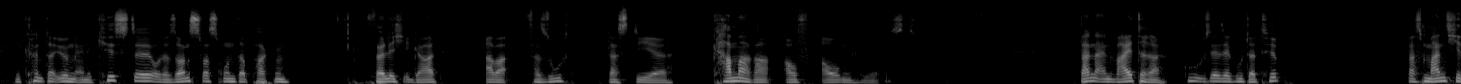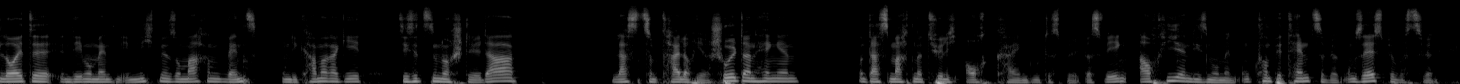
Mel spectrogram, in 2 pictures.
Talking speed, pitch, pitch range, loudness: 160 wpm, 120 Hz, 105-135 Hz, -38 LUFS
